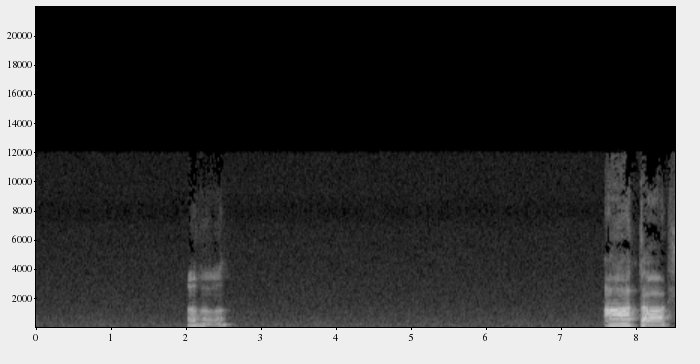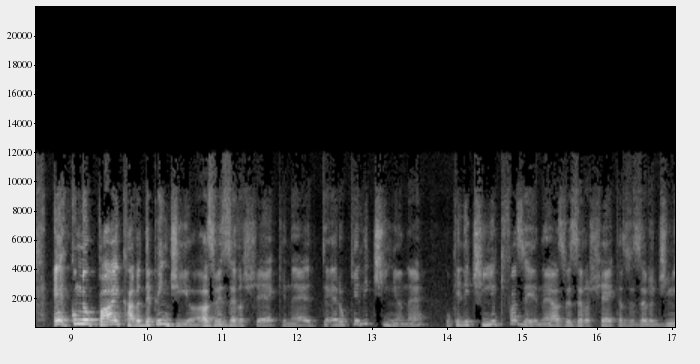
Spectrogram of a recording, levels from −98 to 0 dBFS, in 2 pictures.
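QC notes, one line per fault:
7.56–10.47 s, automatic gain falling: the speech drops by about 7 dB over three seconds. Room noise sinks with it, so the gain moved.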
